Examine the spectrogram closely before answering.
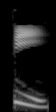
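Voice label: "Bì", Chinese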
